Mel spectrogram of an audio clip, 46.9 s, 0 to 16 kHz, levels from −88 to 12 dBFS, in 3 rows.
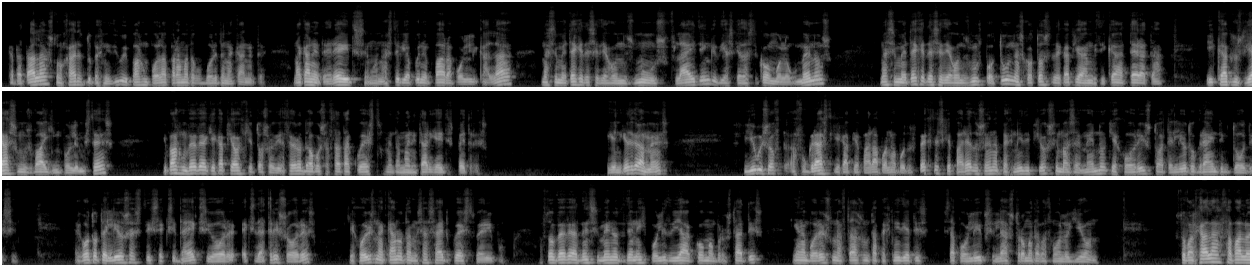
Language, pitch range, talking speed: Greek, 100-125 Hz, 170 wpm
